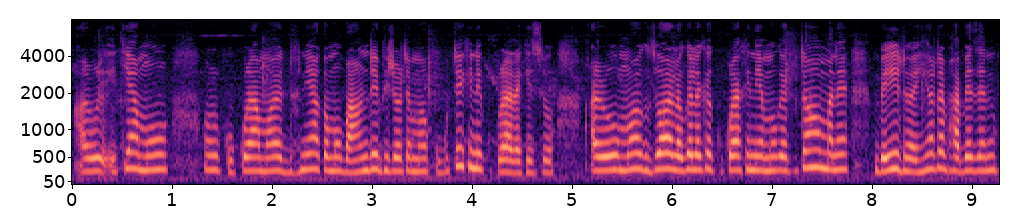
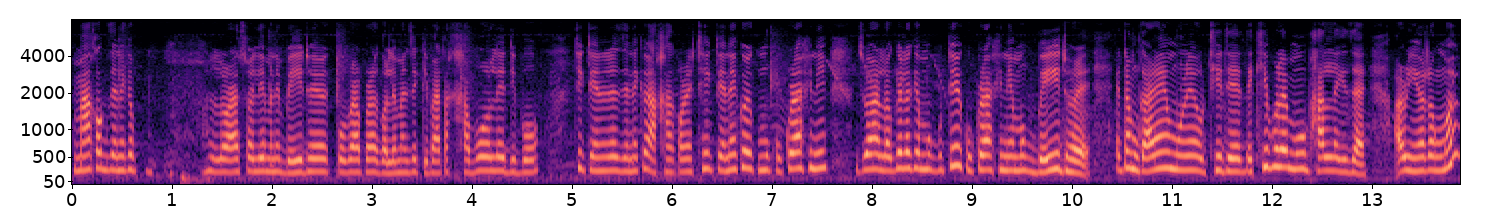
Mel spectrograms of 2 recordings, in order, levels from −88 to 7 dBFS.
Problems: constant background noise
